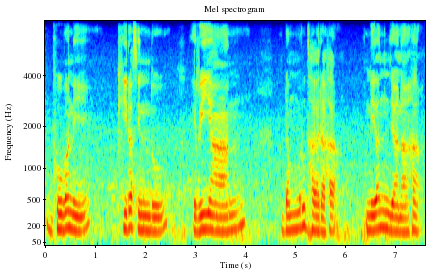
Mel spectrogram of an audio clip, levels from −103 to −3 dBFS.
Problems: constant background noise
